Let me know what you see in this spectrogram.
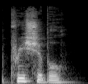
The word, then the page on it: appreciable: British English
